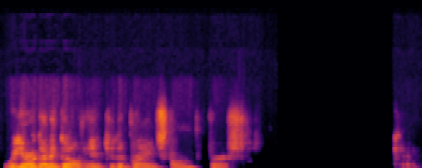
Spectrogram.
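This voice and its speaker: A middle-aged American man presenting an online software lesson step by step, in an informal, halting way, often checking in with "right?". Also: mid-range voice, big pitch swings. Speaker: webinar presenter and instructor. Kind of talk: software tutorial, explaining step by step. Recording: muffled, dull computer-call audio.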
